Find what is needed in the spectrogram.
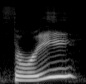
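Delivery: three punched high and loud; stress on three. Real, not acted. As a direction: hit the word three hard. Stressing the statistic.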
